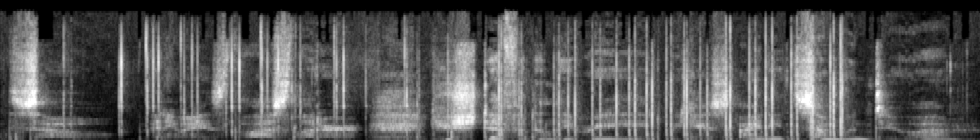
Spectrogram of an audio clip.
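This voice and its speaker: A woman's voice: medium pitch, fairly quick, rough recording. A young woman whispering a chatty, dramatic book review in an ASMR style.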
